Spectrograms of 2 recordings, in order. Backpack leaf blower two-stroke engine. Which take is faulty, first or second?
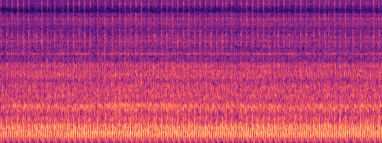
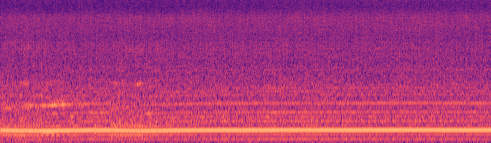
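second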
